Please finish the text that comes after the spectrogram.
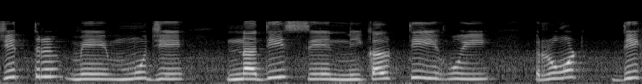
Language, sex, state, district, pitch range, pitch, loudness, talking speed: Hindi, female, Madhya Pradesh, Katni, 245-320 Hz, 260 Hz, -19 LUFS, 85 wpm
